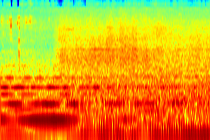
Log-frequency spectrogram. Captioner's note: train rumbling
